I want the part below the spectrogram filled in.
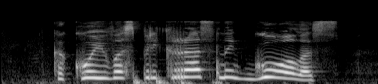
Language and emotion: Russian, positive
